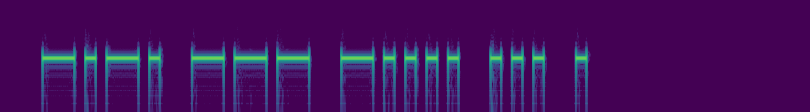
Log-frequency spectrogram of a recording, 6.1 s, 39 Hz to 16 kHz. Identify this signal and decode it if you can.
Morse code, heard as a keyed tone, about 15 wpm, 700 Hz. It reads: CO6SE
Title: DXCC-100 Call Signs - 5 Characters - Repeated 2x - 15wpm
